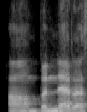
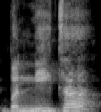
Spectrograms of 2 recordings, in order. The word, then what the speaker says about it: Bonita: By the way, I'm seeing now that I have been saying Bonetta Sutton, and it is Bonita Sutton.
